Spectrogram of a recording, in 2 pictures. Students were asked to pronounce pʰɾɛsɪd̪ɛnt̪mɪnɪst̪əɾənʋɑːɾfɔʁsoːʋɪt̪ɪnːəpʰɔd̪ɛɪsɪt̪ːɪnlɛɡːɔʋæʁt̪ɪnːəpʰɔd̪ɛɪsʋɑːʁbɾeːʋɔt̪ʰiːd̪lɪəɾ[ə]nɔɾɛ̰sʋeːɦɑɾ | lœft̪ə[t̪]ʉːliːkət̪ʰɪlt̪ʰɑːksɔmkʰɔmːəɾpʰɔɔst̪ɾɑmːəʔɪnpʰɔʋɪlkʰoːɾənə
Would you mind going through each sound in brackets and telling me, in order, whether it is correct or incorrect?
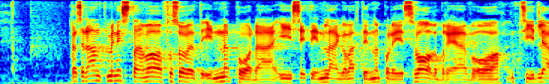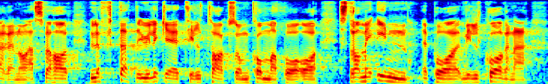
correct, correct

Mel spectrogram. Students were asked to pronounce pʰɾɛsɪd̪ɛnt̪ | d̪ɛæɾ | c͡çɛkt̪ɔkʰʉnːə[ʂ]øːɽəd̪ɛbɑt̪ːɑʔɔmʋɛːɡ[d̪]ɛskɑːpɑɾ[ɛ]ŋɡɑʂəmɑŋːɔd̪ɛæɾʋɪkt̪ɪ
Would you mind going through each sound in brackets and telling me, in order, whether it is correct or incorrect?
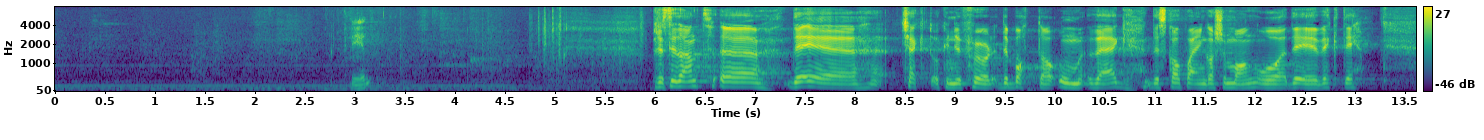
incorrect, correct, correct

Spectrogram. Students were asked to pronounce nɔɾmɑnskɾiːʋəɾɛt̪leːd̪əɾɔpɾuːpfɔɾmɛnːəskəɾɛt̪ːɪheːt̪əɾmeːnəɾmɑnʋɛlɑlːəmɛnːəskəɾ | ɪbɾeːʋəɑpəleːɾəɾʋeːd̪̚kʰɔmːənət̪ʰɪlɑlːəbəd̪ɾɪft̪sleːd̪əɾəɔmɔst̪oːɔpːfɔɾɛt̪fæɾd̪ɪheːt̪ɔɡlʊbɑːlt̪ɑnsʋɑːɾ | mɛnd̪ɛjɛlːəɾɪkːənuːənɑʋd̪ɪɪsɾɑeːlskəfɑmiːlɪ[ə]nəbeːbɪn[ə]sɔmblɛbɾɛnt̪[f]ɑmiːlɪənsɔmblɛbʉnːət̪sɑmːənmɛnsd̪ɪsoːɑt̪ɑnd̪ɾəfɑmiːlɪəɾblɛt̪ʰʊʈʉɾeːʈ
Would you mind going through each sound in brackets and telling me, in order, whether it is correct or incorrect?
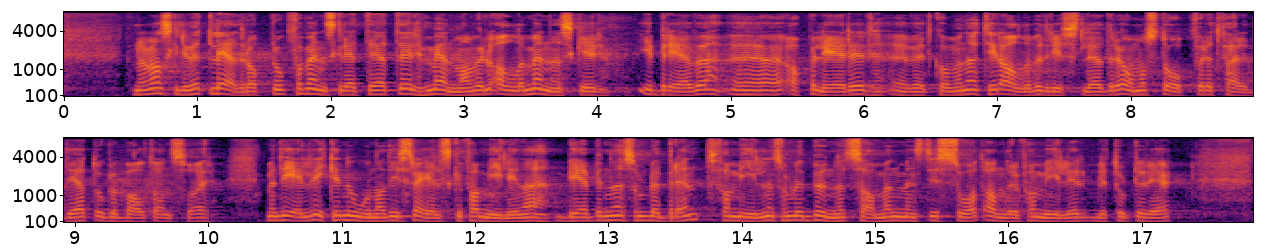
correct, correct, correct

